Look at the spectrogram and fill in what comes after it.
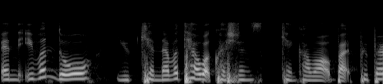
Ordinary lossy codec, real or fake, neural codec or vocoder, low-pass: none; real; none; 7.2 kHz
